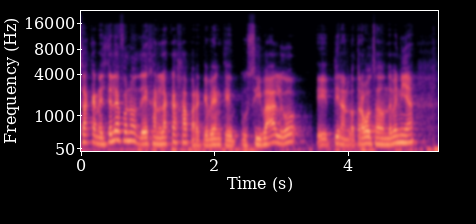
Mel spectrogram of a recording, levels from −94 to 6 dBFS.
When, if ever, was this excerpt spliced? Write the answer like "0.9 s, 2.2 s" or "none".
3.5 s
